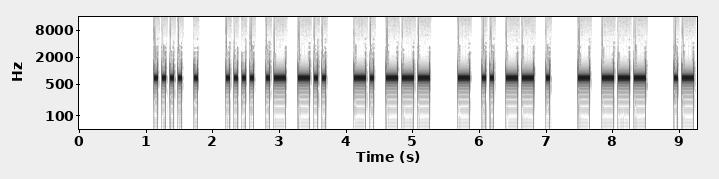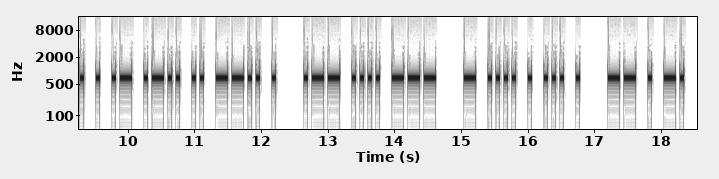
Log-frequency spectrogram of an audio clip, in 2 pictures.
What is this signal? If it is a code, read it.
Morse code, heard as a keyed tone, about 20 wpm, 700 Hz. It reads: HE HAD NO TIME TO REALIZE WHO THESE MEN
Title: Sentences from Top 1000 Words 20wpm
